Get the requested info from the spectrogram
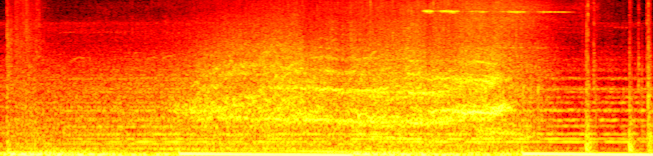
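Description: Film soundtrack: a deep, steady bass drone, with a loud noisy swell that rises and fades over the middle few seconds and a thin high whistle near its end.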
